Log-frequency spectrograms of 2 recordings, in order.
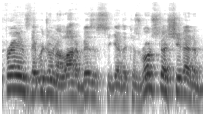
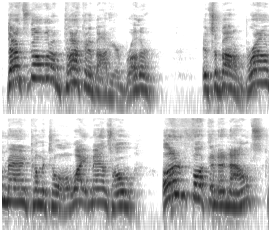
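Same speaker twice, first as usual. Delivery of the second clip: high, indignant imitation of a ranting man; indignant mock rant; 4 semitones higher than usual. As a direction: hammer it out, drawing out the last words. Acting out Roach's indignant rant.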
